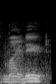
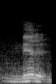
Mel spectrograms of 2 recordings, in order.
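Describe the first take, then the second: First: It is said like the word for tiny. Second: It is said like the unit of time. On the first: "you actually pronounce it as minute" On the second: "It looks like minute"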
